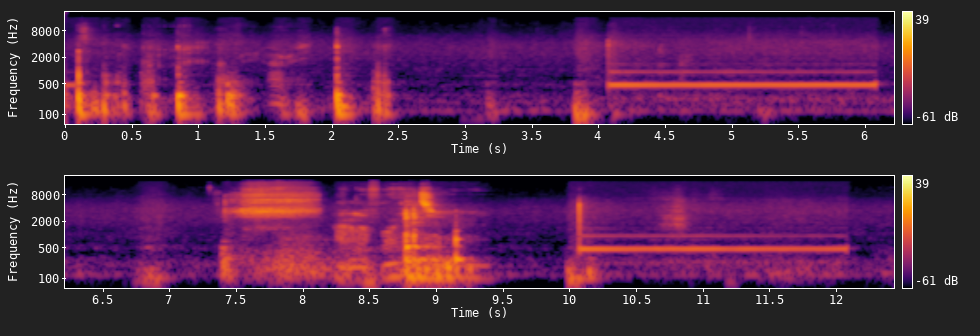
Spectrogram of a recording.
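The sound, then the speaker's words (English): A quick string of phone keypad beeps as someone calls a friend, then a steady electronic ringback tone sounds twice with a long gap between rings. Faint breathing and handling noise fill the pause. “It's ringing.”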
